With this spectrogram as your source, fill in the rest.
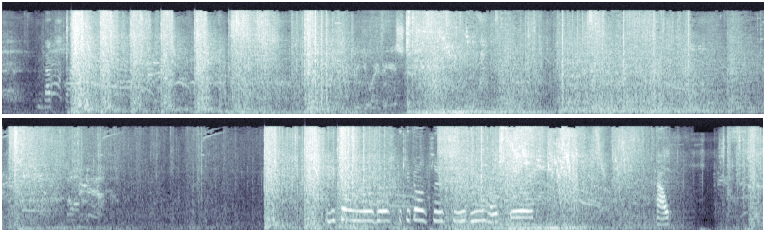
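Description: Rapid gunfire rattles and bangs in bursts.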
